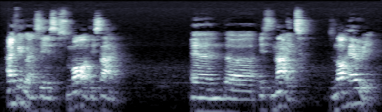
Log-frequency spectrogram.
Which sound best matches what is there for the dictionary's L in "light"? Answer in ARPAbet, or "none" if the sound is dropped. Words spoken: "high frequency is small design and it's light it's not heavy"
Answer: N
